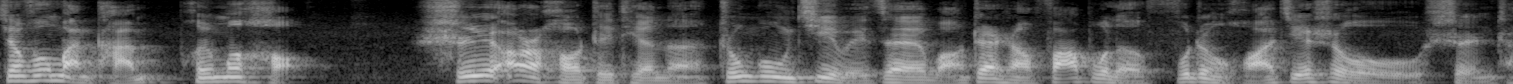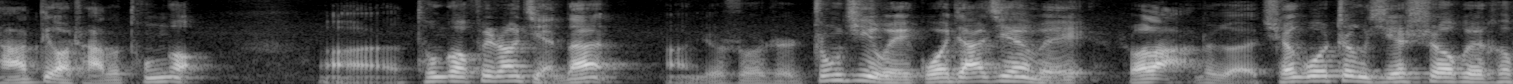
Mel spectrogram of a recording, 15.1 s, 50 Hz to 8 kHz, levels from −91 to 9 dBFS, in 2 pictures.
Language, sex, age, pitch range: Chinese, male, 50-69, 125-170 Hz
